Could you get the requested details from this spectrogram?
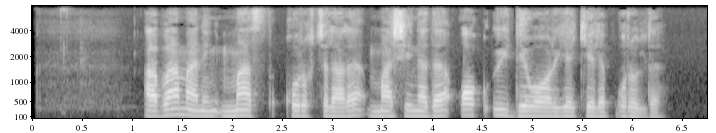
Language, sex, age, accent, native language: Uzbek, male, 19-29, Andijon, Uzbek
